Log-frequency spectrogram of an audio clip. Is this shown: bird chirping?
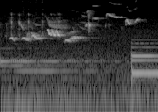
yes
